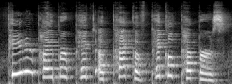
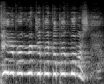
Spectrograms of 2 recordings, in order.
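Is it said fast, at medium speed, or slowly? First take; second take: slowly; fast. First: It is said slowly. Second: It is said very fast.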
